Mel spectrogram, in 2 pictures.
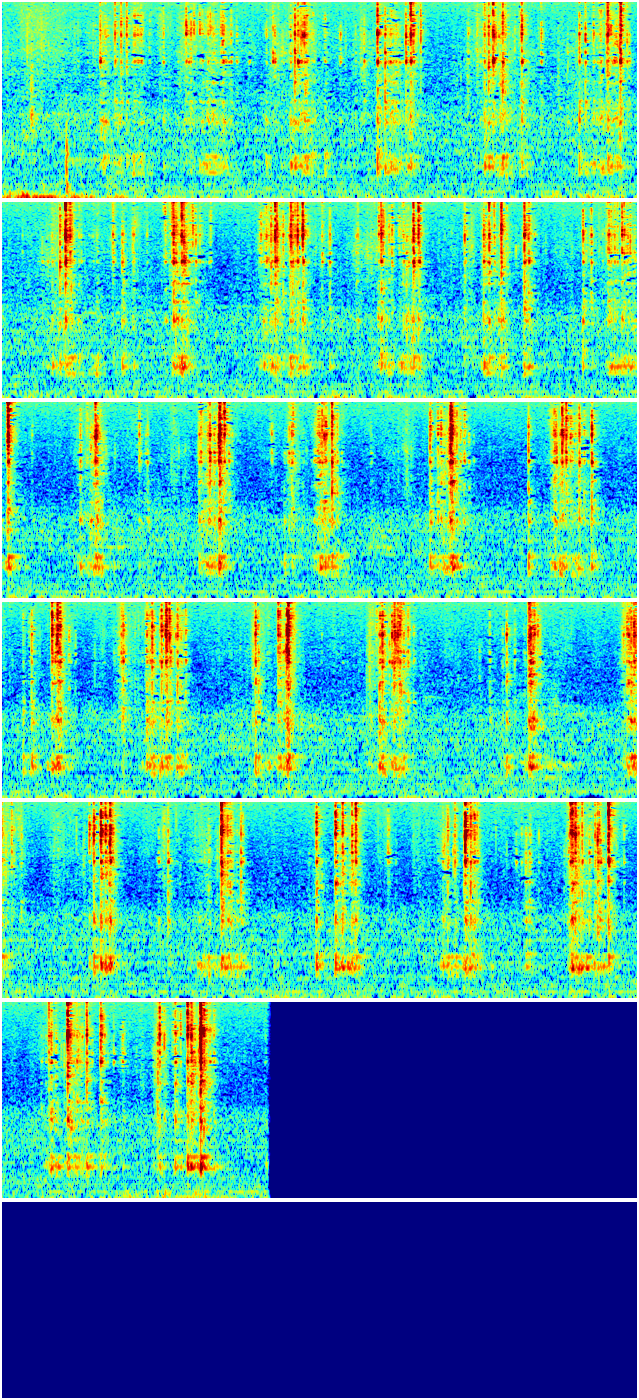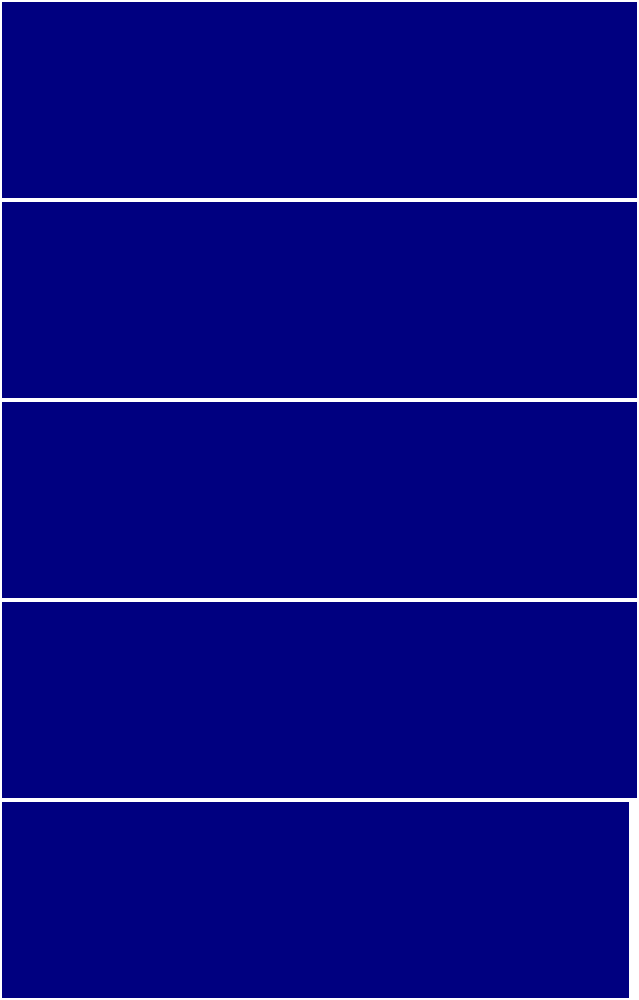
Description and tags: tighting a screw
a screw sound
